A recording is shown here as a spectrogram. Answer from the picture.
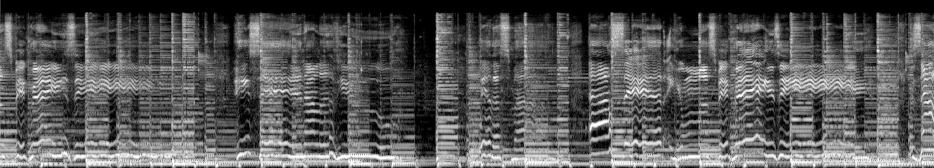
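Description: Woman singing a country song live, accompanying herself on a strummed acoustic guitar, with a brief drop in the sound about halfway through.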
